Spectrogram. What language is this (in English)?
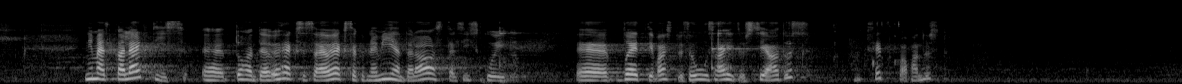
Estonian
